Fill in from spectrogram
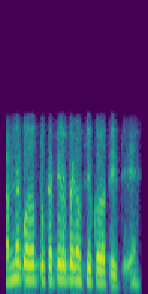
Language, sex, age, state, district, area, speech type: Sanskrit, male, 30-45, Karnataka, Vijayapura, urban, conversation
